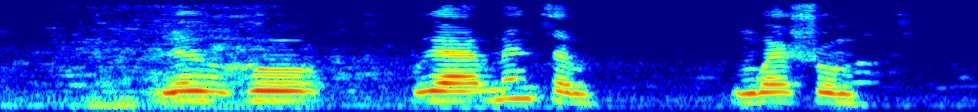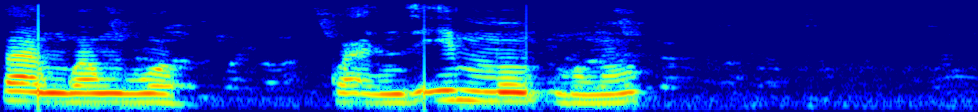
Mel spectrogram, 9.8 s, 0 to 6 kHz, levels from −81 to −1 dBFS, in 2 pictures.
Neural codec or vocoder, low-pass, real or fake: none; 5.4 kHz; real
